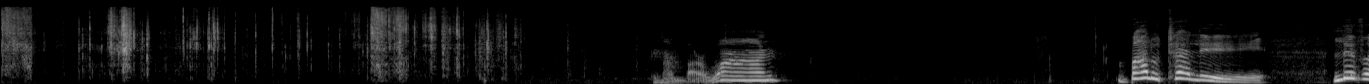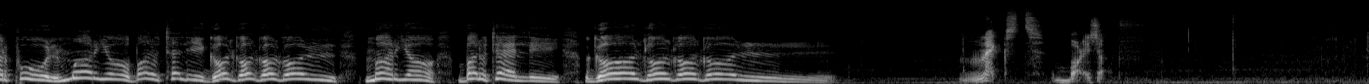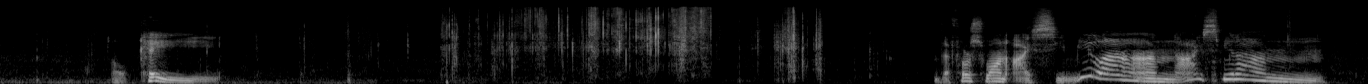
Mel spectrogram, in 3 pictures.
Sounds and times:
Inside, small room: 0.0s - 41.0s
Speech: 6.5s - 7.9s, 11.2s - 12.7s, 13.4s - 22.1s, 23.3s - 24.9s, 28.5s - 29.6s, 36.7s - 40.7s.

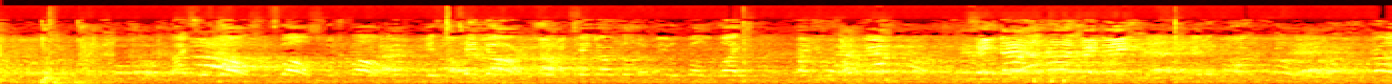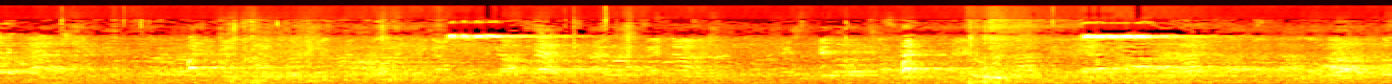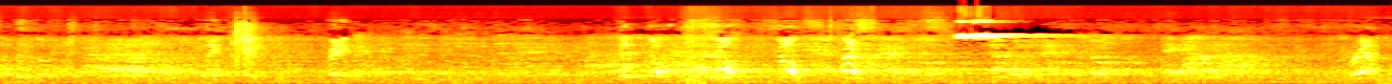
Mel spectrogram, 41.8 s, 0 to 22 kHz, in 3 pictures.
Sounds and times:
Speech: 0.0s - 41.7s.

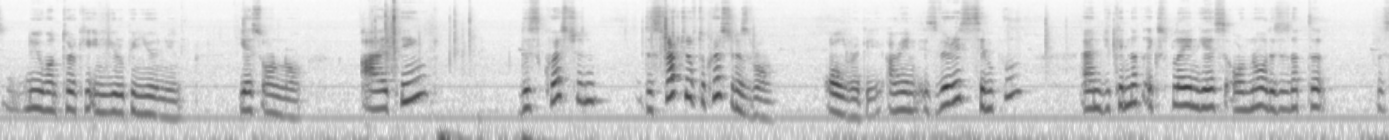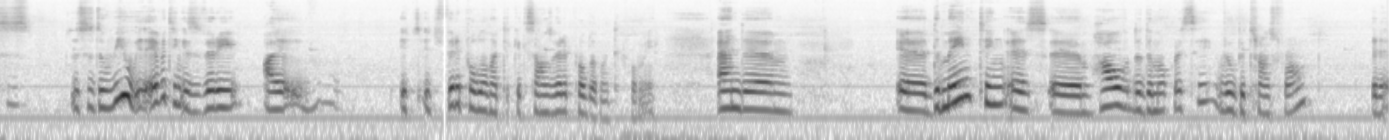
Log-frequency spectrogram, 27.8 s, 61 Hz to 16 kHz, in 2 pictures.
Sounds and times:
Speech: 0.0s - 4.4s, 5.2s - 17.3s, 17.9s - 20.5s, 21.1s - 21.9s, 22.9s - 27.7s.

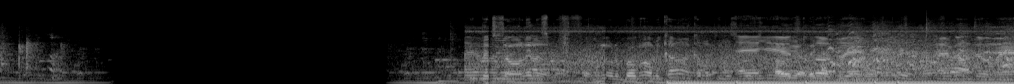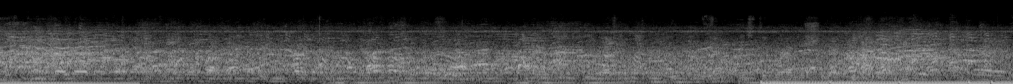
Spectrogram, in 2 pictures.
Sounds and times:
Inside, large room or hall: 0.0s - 0.9s, 9.1s - 20.2s
Music: 0.0s - 1.2s, 3.8s - 20.2s
Chatter: 4.0s - 20.2s
Speech: 4.7s - 10.3s.

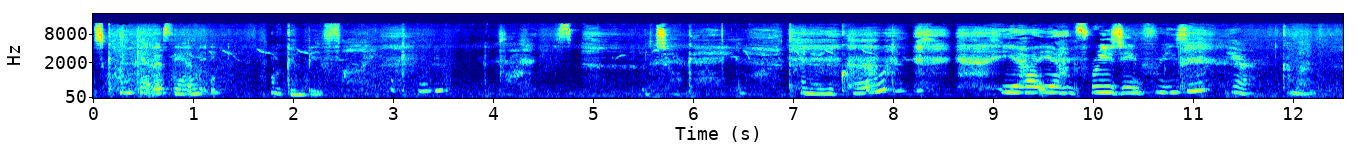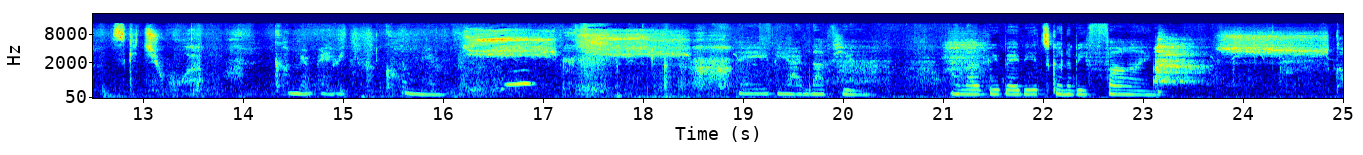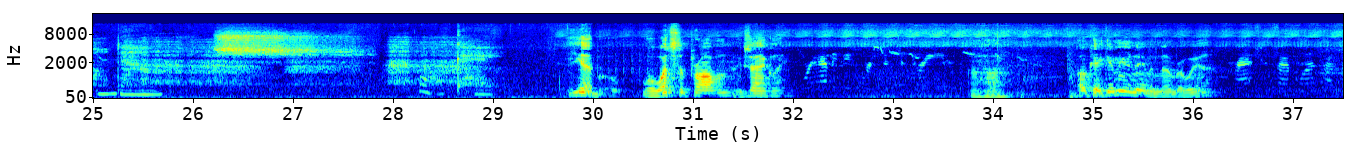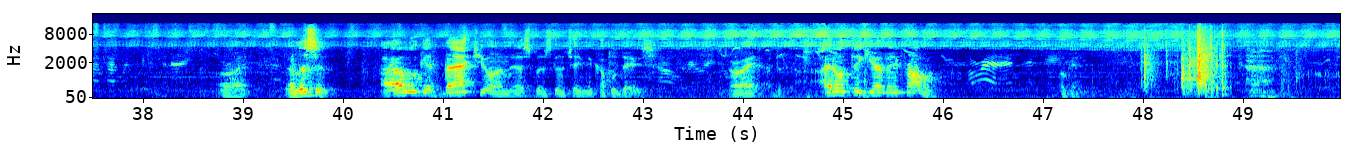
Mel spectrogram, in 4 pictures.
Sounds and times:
Whispering: 4.0s - 4.5s, 5.5s - 6.6s, 12.8s - 13.6s.

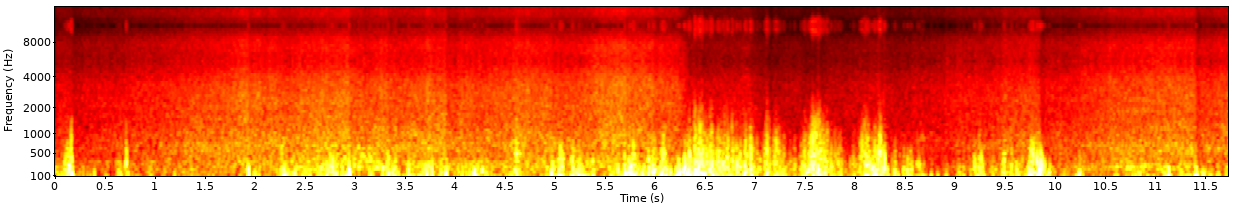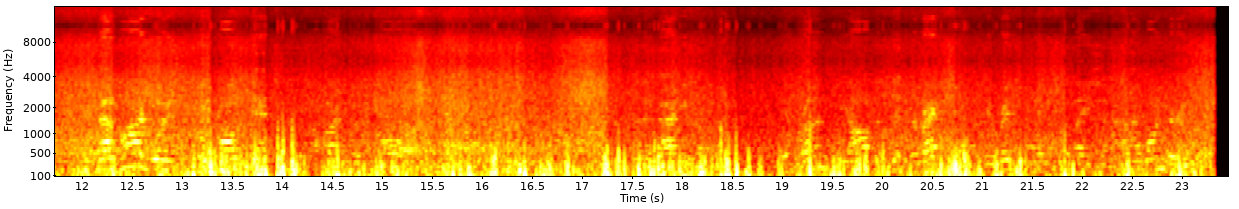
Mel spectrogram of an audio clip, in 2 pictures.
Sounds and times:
Ocean: 0.0s - 23.4s
Speech: 12.1s - 15.4s, 17.6s - 18.2s, 19.0s - 23.2s.

